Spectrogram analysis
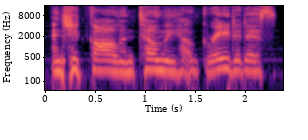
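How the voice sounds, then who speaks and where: A woman's voice: mid-range voice, flat delivery, normal speed, dry recording, soft background music, close to an everyday voice. An actress playing a guarded, bitter young woman in a video game, blunt, sardonic and distrustful. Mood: subdued grief. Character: guarded, bitter young local woman searching for missing sister. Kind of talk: video game cutscene acting.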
